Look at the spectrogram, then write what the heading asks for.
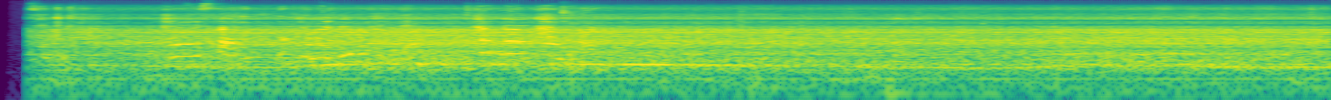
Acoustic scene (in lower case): bus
